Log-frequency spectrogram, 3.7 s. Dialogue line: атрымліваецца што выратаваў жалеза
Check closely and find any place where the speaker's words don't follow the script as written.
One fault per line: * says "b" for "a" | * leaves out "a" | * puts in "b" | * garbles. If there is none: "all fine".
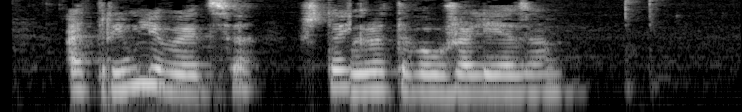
all fine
